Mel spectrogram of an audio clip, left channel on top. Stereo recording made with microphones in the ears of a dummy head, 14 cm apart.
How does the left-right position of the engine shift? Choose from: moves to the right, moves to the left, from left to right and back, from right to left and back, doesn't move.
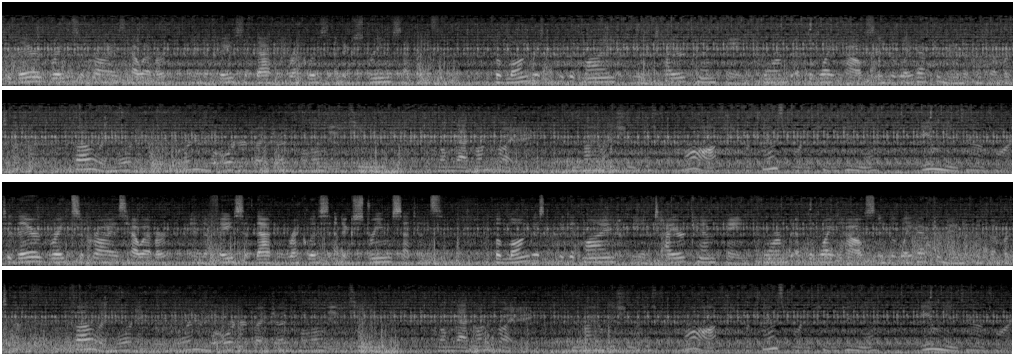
doesn't move.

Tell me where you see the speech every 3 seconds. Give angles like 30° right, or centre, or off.
70° right, 70° right, 40° right, 10° right, centre, 10° left, 10° left.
